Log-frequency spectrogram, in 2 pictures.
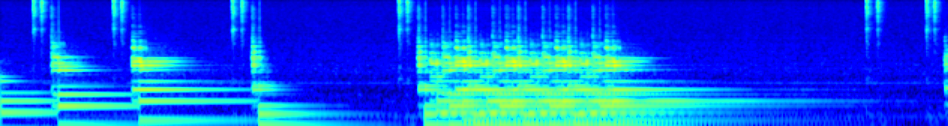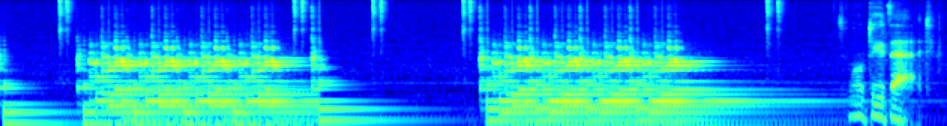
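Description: Synthesized bass notes from Code.org's Project Beats: a few single notes sound one after another as notes are clicked on its on-screen keyboard, then an up-arpeggio pattern plays back in three loud passages, each fading out. Sharp mouse clicks fall between the passages.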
